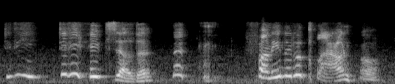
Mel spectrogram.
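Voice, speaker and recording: Pompous old-timey gentleman sidekick, hugely dramatic swoops, muffled audio w faint noise. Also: very high voice, huge pitch swings, moderate pace, exaggerated voice. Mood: theatrical concern. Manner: pompous, old-fashioned exclamatory phrasing. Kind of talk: old-time radio play acting.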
